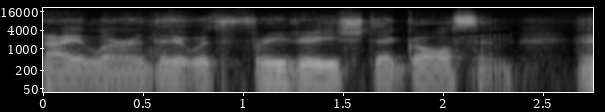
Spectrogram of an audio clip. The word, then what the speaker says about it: Friedrich der Großen: But it was actually only recently that I learned that it was Friedrich der Großen. And it's actually because the big capital B in German actually means two S's. It's pronounced as two S's.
